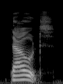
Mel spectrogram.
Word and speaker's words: doubt: is like dead but in what languages is B just a common silent letter why isn't that just D out doubt what isn't that enough why is there a b in there I don't understand these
